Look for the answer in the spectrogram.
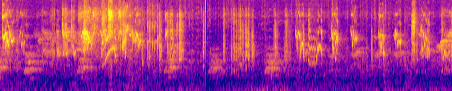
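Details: Caged budgerigars chattering with a noisy mix of squawks and rapid chirps, louder in the first seconds, then softer, choppy calls repeated over two times per second near a camera they are attacking.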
